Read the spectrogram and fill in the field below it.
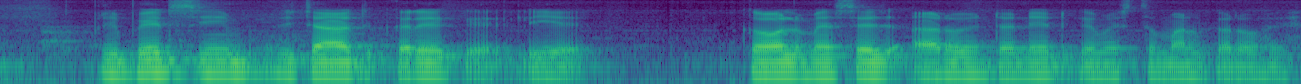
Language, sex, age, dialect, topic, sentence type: Magahi, male, 18-24, Southern, banking, statement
